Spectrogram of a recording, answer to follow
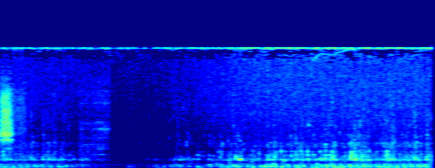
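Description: Scuba diver's exhaled air bubbles gurgling, heard underwater. They die away about a second in, then build up again.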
